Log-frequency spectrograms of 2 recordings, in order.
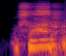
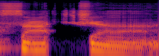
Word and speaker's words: Satya: Sasha, that's how you say it? Yeah. So that's how you say it? Wow. It's like Sasha.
